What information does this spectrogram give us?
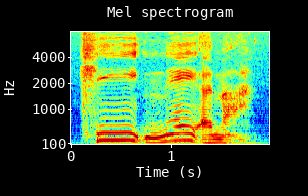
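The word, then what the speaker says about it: Chenaanah: And Zedekiah being the justice of Yah, the son of, now I want you to listen real carefully to this pronunciation. The son of Kenaanah. Sounds a lot like Kenite, doesn't it?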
